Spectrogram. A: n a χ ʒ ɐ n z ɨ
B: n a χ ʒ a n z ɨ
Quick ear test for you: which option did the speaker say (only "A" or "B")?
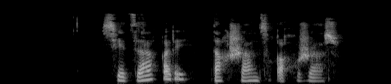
B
